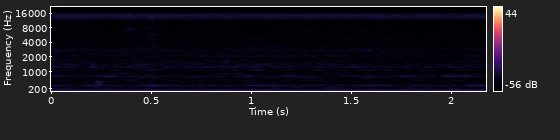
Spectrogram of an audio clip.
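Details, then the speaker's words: 1980s 52-inch King of Fans Granada three-speed ceiling fan at low speed: quiet, steady low hum with no grinding or ticking. The bearings are quiet; the noise comes from vibration in the motor housing. "the bearings on the fairing are pretty quiet most of the noise you hear it is a vibration in the motor housing"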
